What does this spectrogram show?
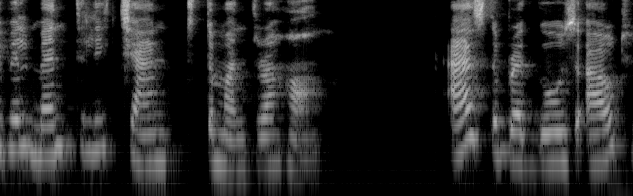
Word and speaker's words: Hong: So chant with me, Hong, where you are extending the last part of Hong as long as your breath is or as short as your breath is.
